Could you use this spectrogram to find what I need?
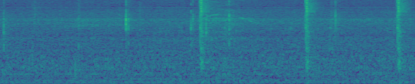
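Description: Switches click as they are flipped.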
